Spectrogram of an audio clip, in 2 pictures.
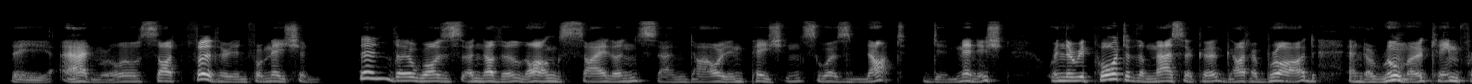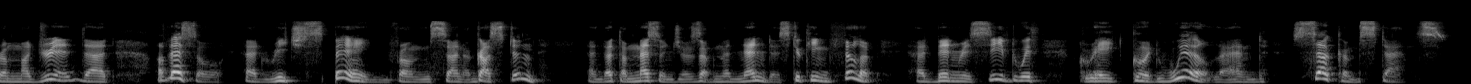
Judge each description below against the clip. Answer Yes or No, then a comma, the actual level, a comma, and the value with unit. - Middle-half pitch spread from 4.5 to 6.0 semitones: Yes, average, 5.2 semitones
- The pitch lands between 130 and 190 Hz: Yes, low, 135 Hz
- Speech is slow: Yes, slow, 120 wpm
